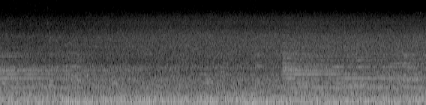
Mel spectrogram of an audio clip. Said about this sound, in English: So yeah, those chimes that you're hearing in the background, we're not actually in London. It is the chimes of Big Ben,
